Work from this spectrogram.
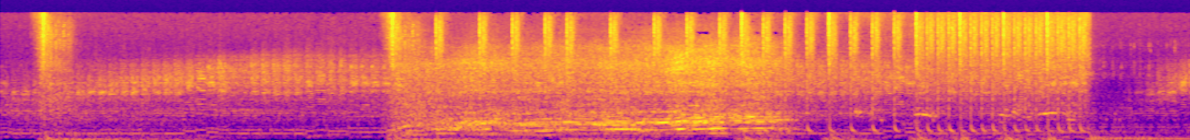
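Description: Drag racing cars line up for a bracket race, first idling low, then a loud engine roar rises and fades. A rapid series of staccato revving pulses follows before the sound cuts off.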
